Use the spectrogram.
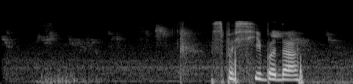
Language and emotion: Russian, positive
